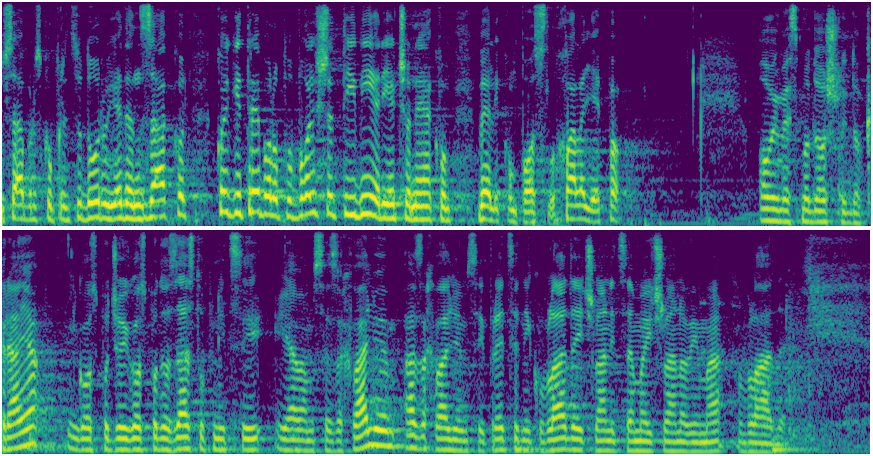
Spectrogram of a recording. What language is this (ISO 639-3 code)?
hrv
